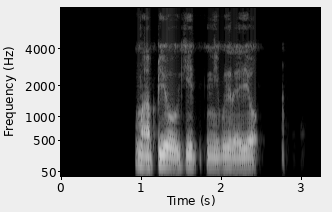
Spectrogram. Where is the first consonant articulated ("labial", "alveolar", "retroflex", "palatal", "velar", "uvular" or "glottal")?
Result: labial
